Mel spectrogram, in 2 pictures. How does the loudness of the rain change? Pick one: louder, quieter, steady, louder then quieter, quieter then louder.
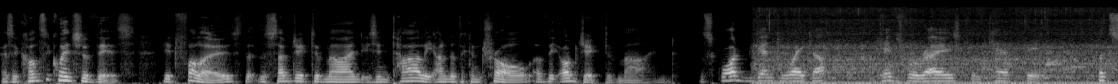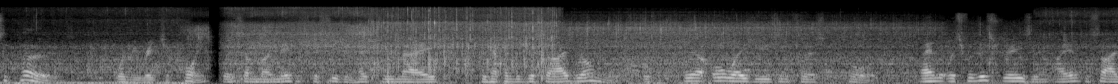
louder then quieter.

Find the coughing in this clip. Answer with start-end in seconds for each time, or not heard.
not heard.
